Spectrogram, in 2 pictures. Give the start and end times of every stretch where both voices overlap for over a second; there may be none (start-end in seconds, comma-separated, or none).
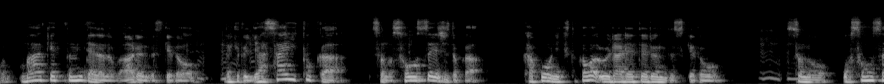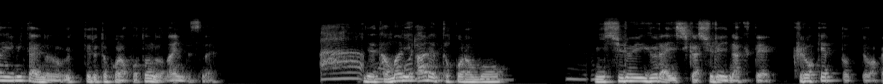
12.5-14.0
